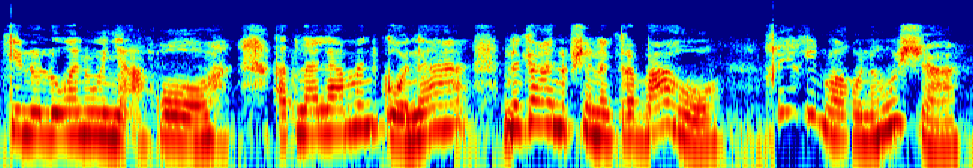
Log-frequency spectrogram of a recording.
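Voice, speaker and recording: A woman acting a trusting young working wife and mother in a radio drama, warm and reassuring. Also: fairly high pitch, lively intonation, normal speed. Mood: earnest, reassuring. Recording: muffled lo-fi audio with hiss.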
